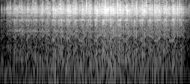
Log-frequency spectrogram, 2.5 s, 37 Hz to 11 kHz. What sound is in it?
Maraca Rolling
Native Wooden Maraca Hit
Homemade Recording
Part of an original native Colombian percussion sampler.
Recorded with a Shure SM57 > Yamaha MG127cx > Mbox > Ableton Live
sample, hit, homemade, sound, wood, Latin, Maraca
